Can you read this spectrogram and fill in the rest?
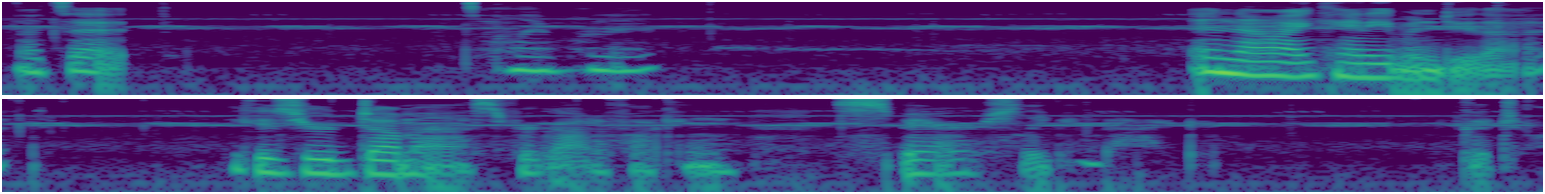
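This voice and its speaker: Woman acting as sulky teasing young woman, slow pace, soft dark-edged tone, breathy, sarcastic, audio roleplay, night crickets behind. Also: fairly high pitch, slight background noise. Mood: upset, exasperated. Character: grumpy, teasing young woman camping with a close friend. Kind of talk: intimate audio roleplay addressed to the listener.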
